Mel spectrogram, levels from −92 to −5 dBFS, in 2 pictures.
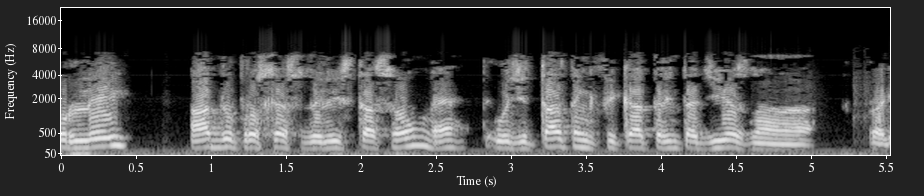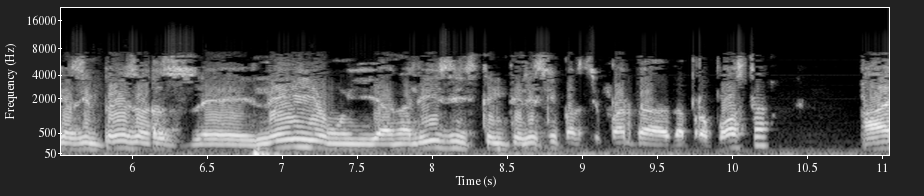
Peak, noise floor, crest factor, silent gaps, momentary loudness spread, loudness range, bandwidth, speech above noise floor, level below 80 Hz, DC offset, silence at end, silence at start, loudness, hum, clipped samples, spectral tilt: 0 dBFS; -43 dBFS; 16 dB; none; 6 LU; 2 LU; 7.8 kHz; 26 dB; -36 dBFS; 0.3%; 0 s; 0 s; -18 LUFS; none; under 0.1%; -4 dB/octave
